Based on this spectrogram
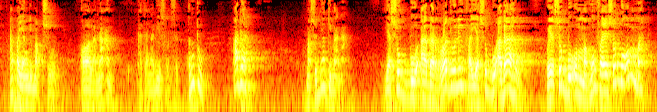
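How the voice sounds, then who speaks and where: A man speaks fairly slowly in a high voice with very wide pitch swings and long, frequent pauses. Room echo can be heard around him. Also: big swings in loudness. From Indonesia. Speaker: Islamic preacher. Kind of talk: religious study lecture. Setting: evening study gathering.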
